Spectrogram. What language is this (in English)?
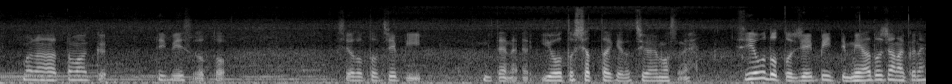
Japanese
